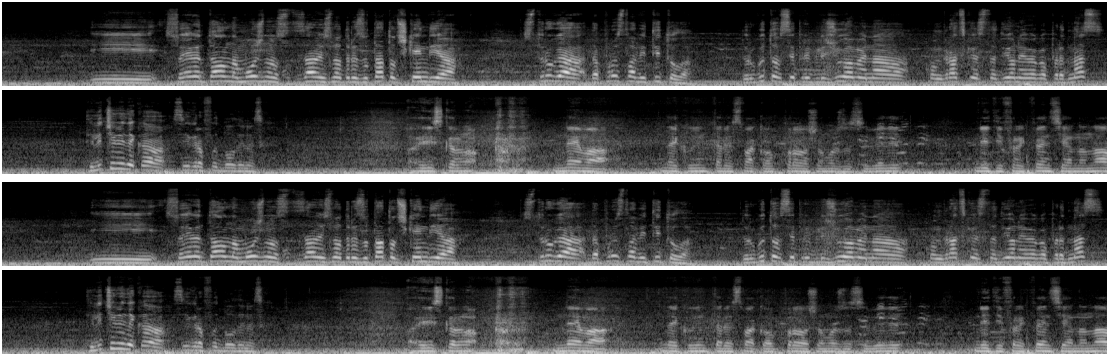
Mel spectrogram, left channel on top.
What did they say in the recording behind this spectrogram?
И со евентуална можност, зависно од резултатот, Шкендија Струга да прослави титула. Дургутов се приближуваме на Конградскиот стадион, еве го пред нас. Ти личи ли дека се игра фудбал денеска? Искрено нема некој интерес вака прво што може да се види. Нити фреквенција на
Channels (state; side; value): normal; both; correlation 0.84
